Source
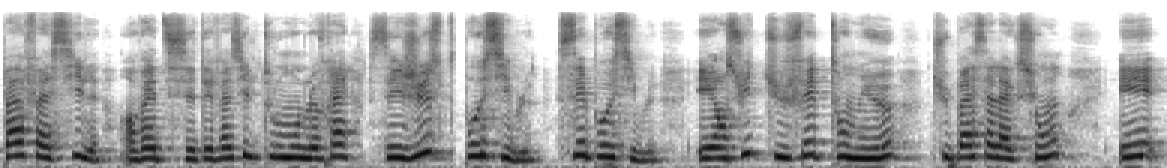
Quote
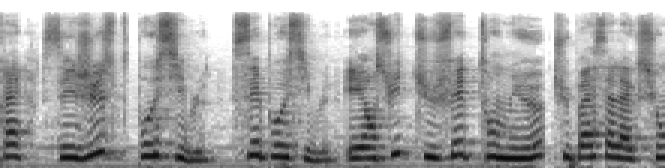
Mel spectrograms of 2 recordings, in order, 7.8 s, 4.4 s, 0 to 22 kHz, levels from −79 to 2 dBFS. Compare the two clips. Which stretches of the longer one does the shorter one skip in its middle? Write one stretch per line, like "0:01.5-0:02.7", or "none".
0:04.4-0:04.6
0:06.0-0:06.2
